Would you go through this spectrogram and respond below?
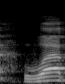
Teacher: जब हम वह का उच्चारण करते हैं तो हमारी जीवा दांतों में लगती है और होठ भी कुछ मुड़ते हैं। दांतों और होठ का सम्मिलित उपयोग से वह का उच्चारण होता है, इसलिए इसका उच्चारण स्थान दंतोष्ठ है और वह को दंतोष्ठ वर्ण कहते हैं।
